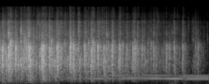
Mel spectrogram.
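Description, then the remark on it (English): An audience at M-Pavilion claps steadily for the speakers in a dense, continuous wash of applause that gradually thins toward the end, while a low steady hum appears during the second half. “Could we please have a big round of applause for our speakers?”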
